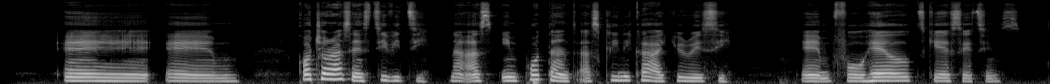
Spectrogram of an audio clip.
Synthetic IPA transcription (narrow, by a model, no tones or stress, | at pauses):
ɛ | ɛm | kɔlt͡ʃɔɹalsɛ̃nsi̥tʰivitʰi | naʔasĩmpʰɔtãntʰa̰sklinikʰalakʰjuɹɛsi | ɛmfɔɦɛltkʰɛsɛtʰĩns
